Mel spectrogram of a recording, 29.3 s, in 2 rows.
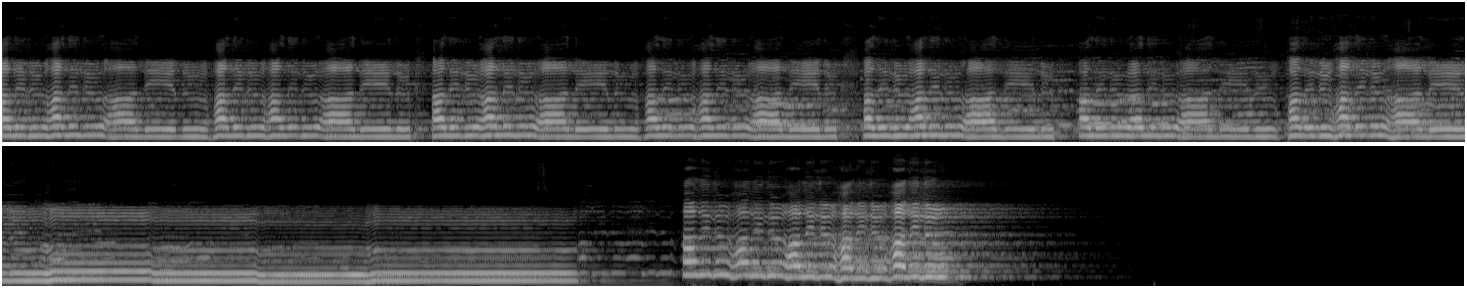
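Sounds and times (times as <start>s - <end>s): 
SATB choir singing: 0.0s - 25.0s.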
